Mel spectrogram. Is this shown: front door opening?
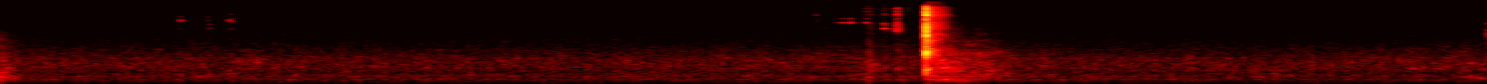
no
